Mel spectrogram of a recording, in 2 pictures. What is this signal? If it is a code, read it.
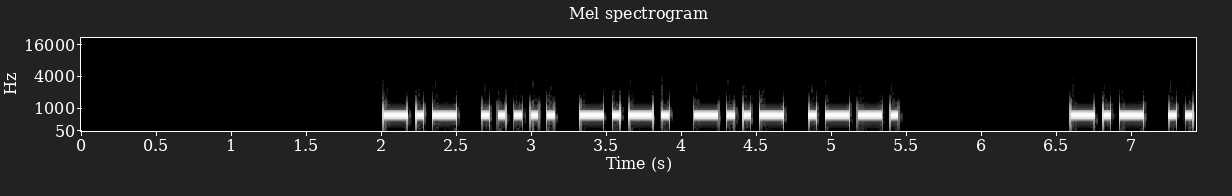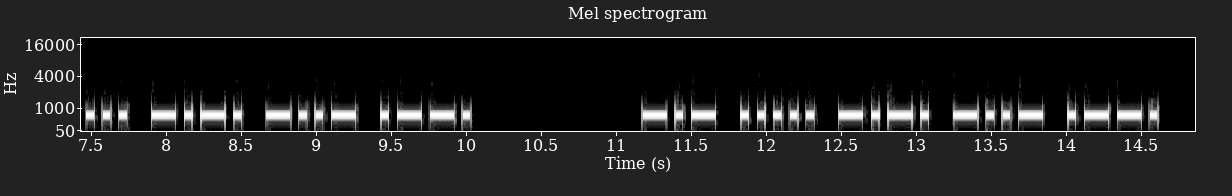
Morse code, heard as a keyed tone, about 22 wpm, 700 Hz. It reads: K5CXP K5CXP K5CXP
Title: USA Call Signs - 5 Characters - Repeated 3x - 22wpm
